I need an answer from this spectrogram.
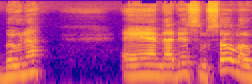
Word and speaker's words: Buena: You may pronounce it Buena Vista, but I'm told the locals pronounce it Boona.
